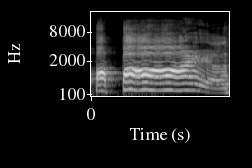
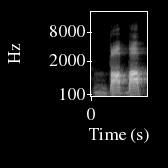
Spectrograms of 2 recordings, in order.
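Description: First: A high, loud, sing-song bye bye; sing-song goodbye. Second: Said in the usual way. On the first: Real, not acted. Host trilling goodbye to viewers, high loud sing-song. Signing off the show.

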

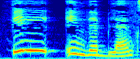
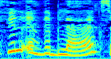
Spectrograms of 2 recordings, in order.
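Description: First: Very slow and louder, each word apart; slow instruction read. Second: Slow, louder, words apart; slow instruction read. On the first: Teacher reading the exercise instruction, very slow and louder. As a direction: spell out the instruction slowly. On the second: Teacher repeating the exercise instruction, slow and louder. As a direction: read it out slowly again for pupils. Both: Shown as a demonstration. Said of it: "reading instruction".

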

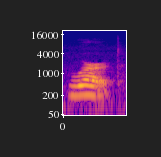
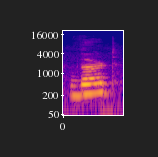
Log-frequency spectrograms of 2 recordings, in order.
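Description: First: "Word" with a rounded W glide, no V; correct pronunciation. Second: "word" with a Turkish V onset; wrong pronunciation. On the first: Teacher giving the English W sound. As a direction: start "Word" with round lips, no teeth. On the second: Teacher imitating the Turkish learner's V. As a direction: say "word" as "vörd". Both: Shown as a demonstration. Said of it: "Bu kelime word değil".

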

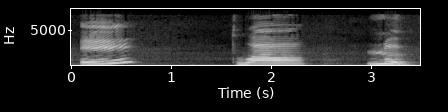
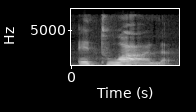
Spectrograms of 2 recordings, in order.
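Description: First: "et, toi, le" as three held syllables with pauses; syllable-by-syllable reading. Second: Said in the usual way. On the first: Shown as a demonstration. Teacher draws a word from three syllables, "et, toi, le" spaced apart. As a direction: sound out "et, toi, le" piece by piece. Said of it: "on a trois syllabes". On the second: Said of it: "Le mot, c'est".

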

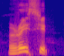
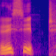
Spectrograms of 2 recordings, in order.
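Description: First: রিসিট with a silent p, ri-seet; রিসিট ending in a plain t; correct pronunciation. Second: রিসিপ্ট with the p sounded; রিসিপ্ট ending in a hard pt; wrong pronunciation. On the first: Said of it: "বলবো রিসিট". (সঠিক উচ্চারণে রিসিট, প নীরব) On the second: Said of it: "এটা ভুল উচ্চারণ". (ভুল উচ্চারণে রিসিপ্ট, প উচ্চারিত) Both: Shown as a demonstration.

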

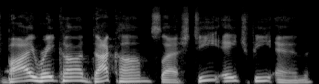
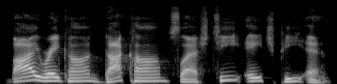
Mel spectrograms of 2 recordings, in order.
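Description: First: Slow, spelled-out promo code; deliberate ad-read pace. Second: Slow, spelled-out code once more; careful ad-read delivery; slow promo read. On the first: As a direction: spell the code out slowly for listeners. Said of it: "repeating promo code slowly". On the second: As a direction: read the web address slowly. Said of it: "third repeat of promo code". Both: Acted.

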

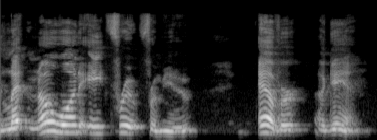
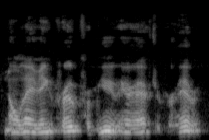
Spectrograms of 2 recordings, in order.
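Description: First: Slow, loud pronouncement; loud curse. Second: Low, soft mumble under the breath; mumbled. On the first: Retold or imitated. Jesus cursing the fig tree so the disciples hear, slow and loud. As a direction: declare the curse slowly for all to hear. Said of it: "he said it loud enough that his disciples heard it". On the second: Shown as a demonstration. How not to curse the tree, mumbled low and soft. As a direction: mumble it so nobody hears. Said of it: "go up there and mumble something".

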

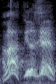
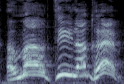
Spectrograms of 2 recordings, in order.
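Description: First: High-pitched exclamation, first time; exclaiming. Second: High, slow full shout. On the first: Teller crying out to his listeners, high exclamation. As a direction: cry it out high, building toward a shout. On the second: Teller shouting the repeat at his listeners, slow and high. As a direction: stretch and bellow אמרתי, stressing אמרתי. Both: Acted.

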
